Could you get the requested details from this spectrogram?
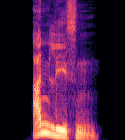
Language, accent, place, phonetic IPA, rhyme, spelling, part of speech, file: German, Germany, Berlin, [ˈanˌliːsn̩], -anliːsn̩, anließen, verb, De-anließen.ogg
- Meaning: inflection of anlassen: 1. first/third-person plural dependent preterite 2. first/third-person plural dependent subjunctive II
